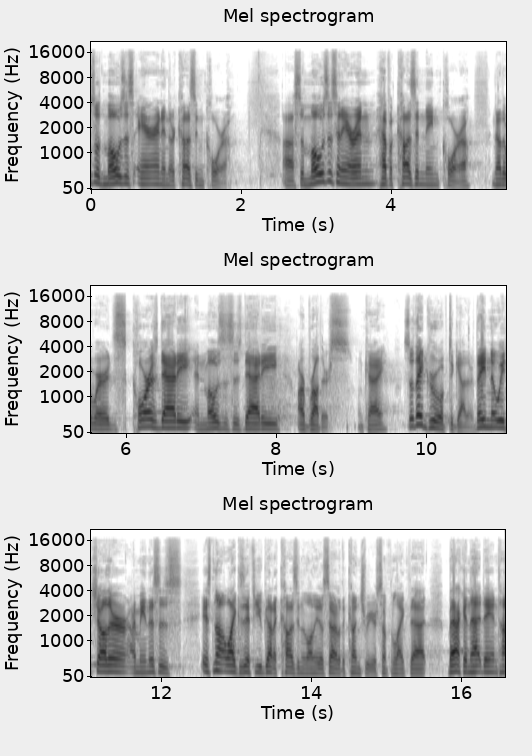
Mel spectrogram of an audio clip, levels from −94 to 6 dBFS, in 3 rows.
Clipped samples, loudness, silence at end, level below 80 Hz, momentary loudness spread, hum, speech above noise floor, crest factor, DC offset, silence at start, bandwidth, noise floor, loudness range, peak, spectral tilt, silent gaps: under 0.1%; -21 LUFS; 0 s; -76 dBFS; 14 LU; none; 31 dB; 22 dB; under 0.1%; 0 s; 17 kHz; -53 dBFS; 4 LU; 0 dBFS; -4 dB/octave; none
